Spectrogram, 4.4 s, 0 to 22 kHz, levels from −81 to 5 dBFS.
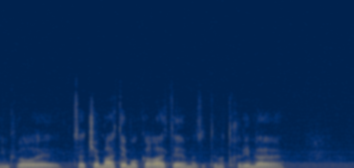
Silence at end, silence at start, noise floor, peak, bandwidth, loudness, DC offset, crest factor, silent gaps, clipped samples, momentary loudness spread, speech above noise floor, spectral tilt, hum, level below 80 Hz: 0.9 s; 0 s; -59 dBFS; -14 dBFS; 20 kHz; -33 LUFS; under 0.1%; 20 dB; none; under 0.1%; 13 LU; 27 dB; -6.5 dB/octave; none; -74 dBFS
